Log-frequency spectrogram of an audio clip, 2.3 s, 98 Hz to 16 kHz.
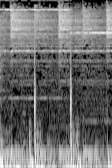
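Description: Ambient techno track at 125 beats per minute: a deep, heavy bass beat thumping about twice a second under a low hum, with a thin, steady high tone above.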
